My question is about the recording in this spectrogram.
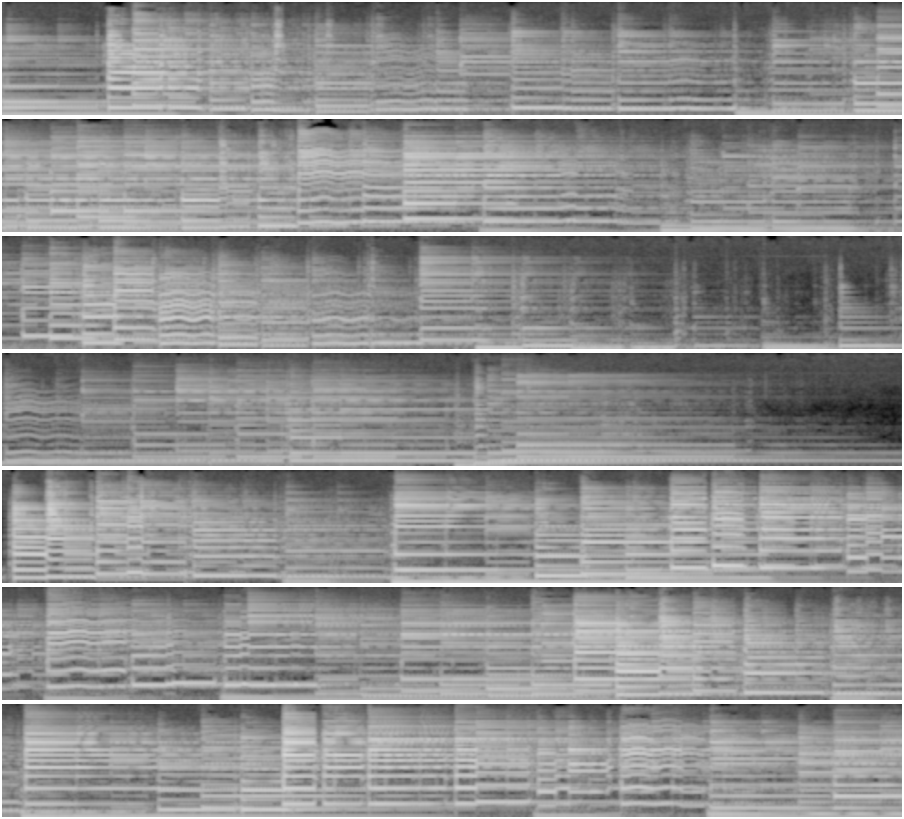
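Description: Instrumental guitar music: a lead guitar with a scalloped fretboard plays a slow melody full of bent, wavering notes over a backing with sustained bass notes.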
